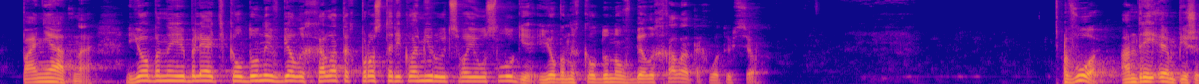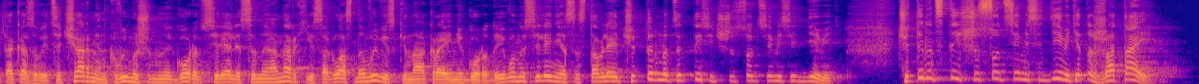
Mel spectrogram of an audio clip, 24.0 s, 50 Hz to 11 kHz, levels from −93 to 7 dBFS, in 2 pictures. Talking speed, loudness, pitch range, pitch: 115 wpm, -21 LUFS, 135-190 Hz, 170 Hz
